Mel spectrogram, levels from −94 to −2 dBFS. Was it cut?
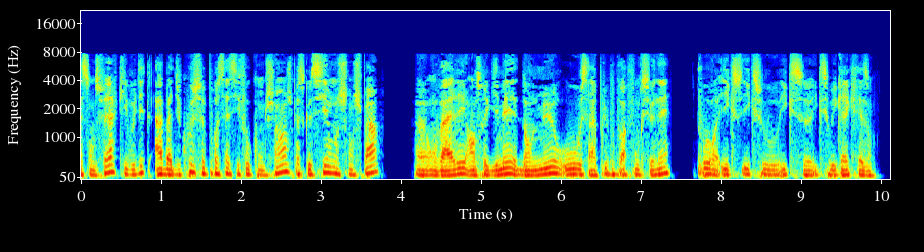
no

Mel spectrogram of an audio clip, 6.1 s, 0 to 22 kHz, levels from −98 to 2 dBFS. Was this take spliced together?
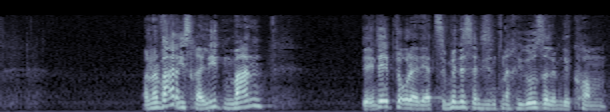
yes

